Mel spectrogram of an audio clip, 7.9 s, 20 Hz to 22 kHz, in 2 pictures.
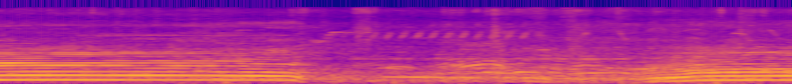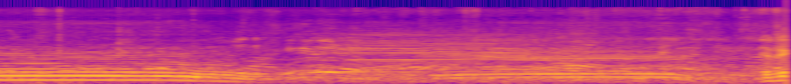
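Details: Dairy cows of improved breed, sold with calves at Ambari market in Parbatipur, Dinajpur, 28 April 2025: three drawn-out lowing moos in quick succession, the middle one rising then falling, over a busy background of crowd noise.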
